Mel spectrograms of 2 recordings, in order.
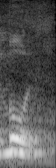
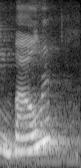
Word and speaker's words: bowl: BOWL, बोल, ना कि बाउल। बाउल जो हम बोलते हैं वो गलत प्रोनाउंसिएशन है, करेक्ट वर्ड क्या होगा, प्रोनाउंसिएशन क्या होगा करेक्ट, बोल, ना कि बॉल, बोल, ठीक है।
